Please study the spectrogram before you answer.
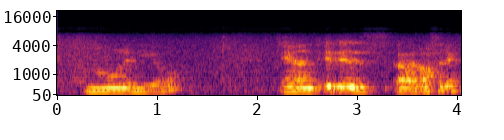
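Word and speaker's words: molinillo: tools to do this the first is amolo pronounced moleno and it is an authentic Mexican tool designed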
